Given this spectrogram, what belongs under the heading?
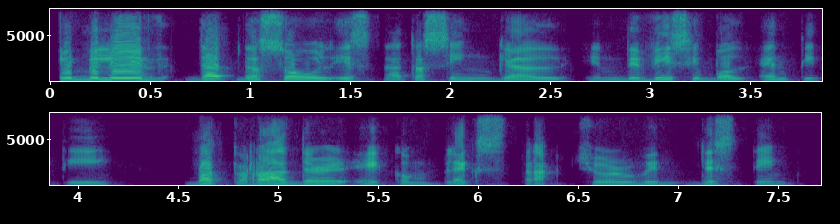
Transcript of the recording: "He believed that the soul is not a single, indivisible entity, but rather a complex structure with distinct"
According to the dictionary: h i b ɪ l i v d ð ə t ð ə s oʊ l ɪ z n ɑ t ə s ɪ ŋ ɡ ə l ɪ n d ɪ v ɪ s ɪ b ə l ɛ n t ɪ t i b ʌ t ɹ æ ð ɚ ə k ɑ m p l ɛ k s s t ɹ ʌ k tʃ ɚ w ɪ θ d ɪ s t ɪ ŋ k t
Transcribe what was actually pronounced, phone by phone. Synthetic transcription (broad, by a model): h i b ɪ l i v d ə t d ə s oʊ l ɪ s n ɑ t ə s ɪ ŋ ɡ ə l ɪ n d ɪ v ɪ s ɪ b ə l ɛ n t ɪ t i b ʌ t ɹ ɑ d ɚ ə k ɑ m p l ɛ k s s t ɹ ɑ k tʃ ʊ w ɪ d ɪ s t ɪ ŋ k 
